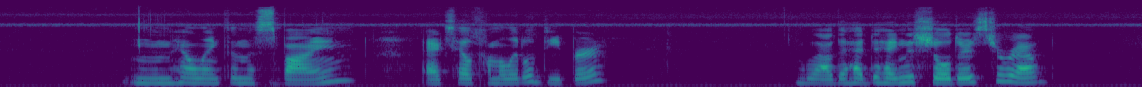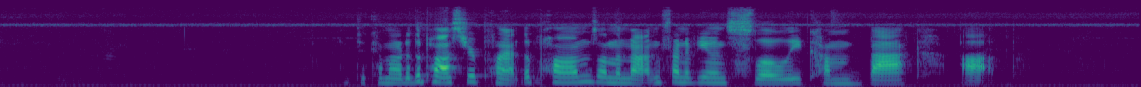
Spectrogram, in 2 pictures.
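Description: A woman speaks calmly and close up.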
